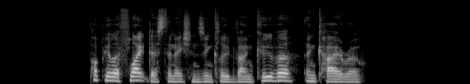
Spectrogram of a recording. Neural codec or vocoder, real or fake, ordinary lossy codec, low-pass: none; real; none; 14.4 kHz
